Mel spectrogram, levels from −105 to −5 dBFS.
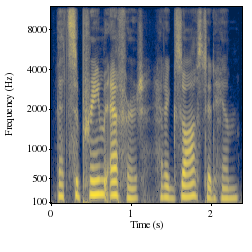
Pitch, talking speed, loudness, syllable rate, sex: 190 Hz, 150 wpm, -17 LUFS, 5.5 syllables/s, female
